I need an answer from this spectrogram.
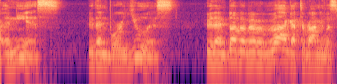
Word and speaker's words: Iulus: Now, the reason this is so important is that the Julii, the place that this name comes from is from Iulus, I-U-L-U-S. that's how you pronounce it.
